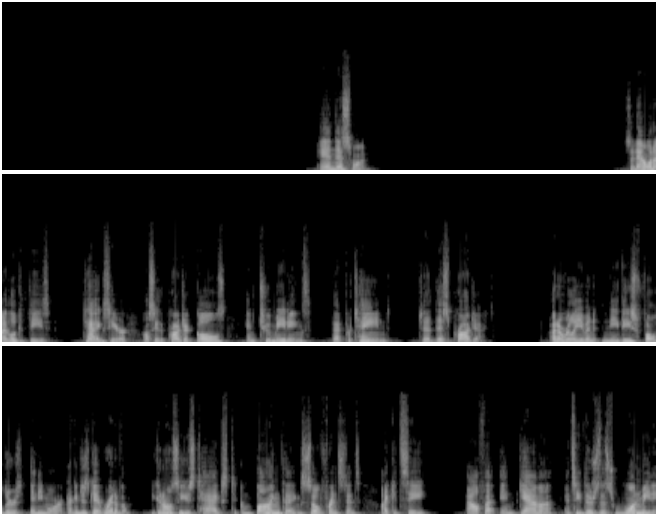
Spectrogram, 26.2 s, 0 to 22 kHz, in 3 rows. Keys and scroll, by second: 0.3-1.9 typing, 2.2 Return, 5.9-7.6 typing.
